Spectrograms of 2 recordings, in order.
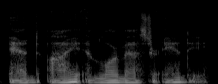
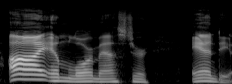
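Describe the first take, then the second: First: It is said in a quiet, laid-back voice. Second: It is said in his normal voice.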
